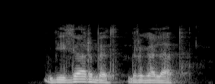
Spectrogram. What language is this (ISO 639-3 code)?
bak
